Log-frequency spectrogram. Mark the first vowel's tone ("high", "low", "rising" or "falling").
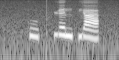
low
